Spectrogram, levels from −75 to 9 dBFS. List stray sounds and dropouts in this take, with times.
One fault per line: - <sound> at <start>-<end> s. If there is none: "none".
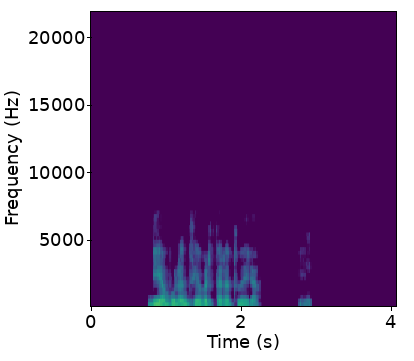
- laugh at 2.8-2.9 s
